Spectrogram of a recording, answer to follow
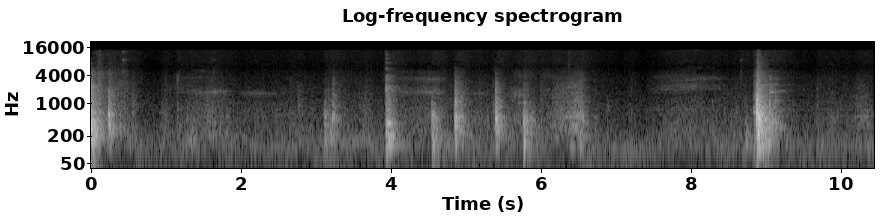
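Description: Household door and cupboard knocks in a small room: a sharp knock at the start, then a run of short knocks and clunks a few seconds in, and a louder thump near the end.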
